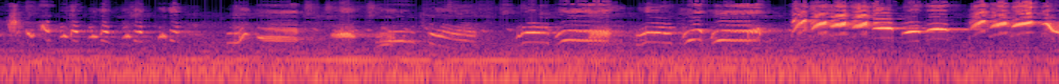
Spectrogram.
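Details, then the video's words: Chinese hwamei, a caged songbird known for imitating other birds, pouring out a varied medley of short slurred notes and chattering phrases, ending in a rapid series of high sweeping whistles. "Burung wambi gacor full isian materi top buat masteran burung petarung"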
